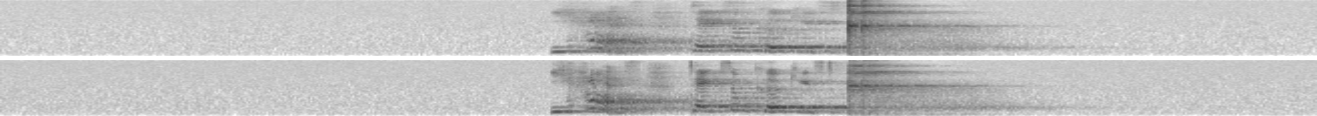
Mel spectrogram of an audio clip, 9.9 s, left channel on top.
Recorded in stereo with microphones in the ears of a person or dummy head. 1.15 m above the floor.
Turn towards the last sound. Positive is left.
turn(degrees=45)  # may be behind; listen again after turning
